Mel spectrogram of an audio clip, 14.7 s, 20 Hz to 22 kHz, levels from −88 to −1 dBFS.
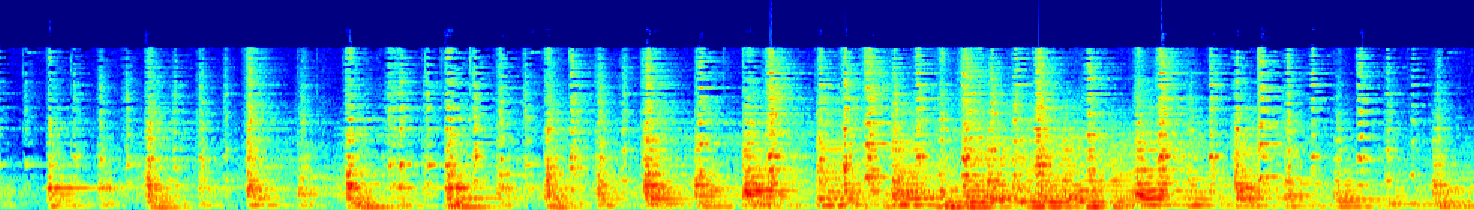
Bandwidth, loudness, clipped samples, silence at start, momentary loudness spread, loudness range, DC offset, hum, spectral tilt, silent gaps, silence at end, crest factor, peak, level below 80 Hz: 9 kHz; -16 LUFS; under 0.1%; 0 s; 12 LU; 6 LU; under 0.1%; none; -5.5 dB/octave; none; 0 s; 16 dB; 0 dBFS; -42 dBFS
